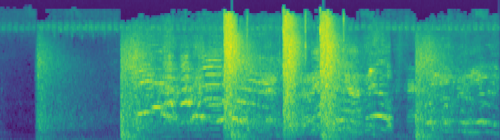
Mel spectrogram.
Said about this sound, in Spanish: Al poco rato se oyeron tiros por allí cerca.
